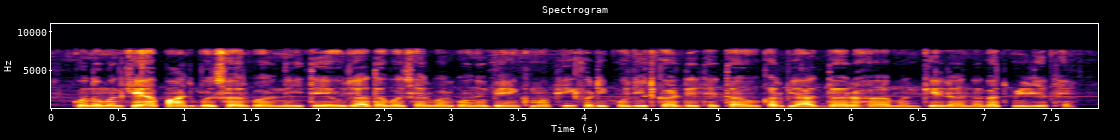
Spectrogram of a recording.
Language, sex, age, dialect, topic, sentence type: Chhattisgarhi, male, 18-24, Western/Budati/Khatahi, banking, statement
